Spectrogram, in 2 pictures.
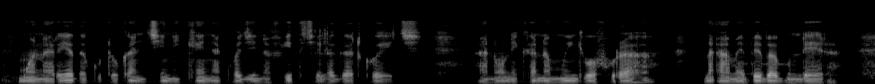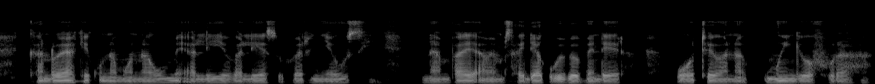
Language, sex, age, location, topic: Swahili, male, 18-24, Kisumu, education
